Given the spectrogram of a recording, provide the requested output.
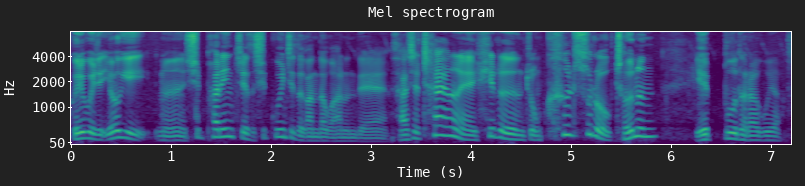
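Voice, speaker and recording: The voice moves at a fairly quick pace with very wide swings in pitch. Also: man. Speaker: car reviewer. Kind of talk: car review walkaround. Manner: casual, conversational.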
